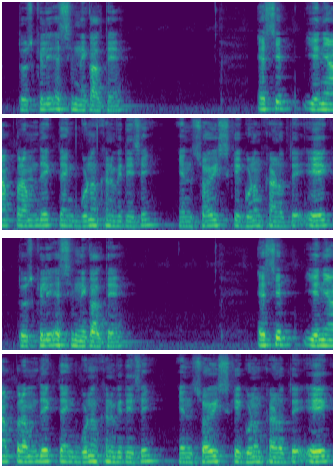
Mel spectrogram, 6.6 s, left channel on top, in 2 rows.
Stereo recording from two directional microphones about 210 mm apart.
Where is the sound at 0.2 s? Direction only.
15° left (ahead or behind).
